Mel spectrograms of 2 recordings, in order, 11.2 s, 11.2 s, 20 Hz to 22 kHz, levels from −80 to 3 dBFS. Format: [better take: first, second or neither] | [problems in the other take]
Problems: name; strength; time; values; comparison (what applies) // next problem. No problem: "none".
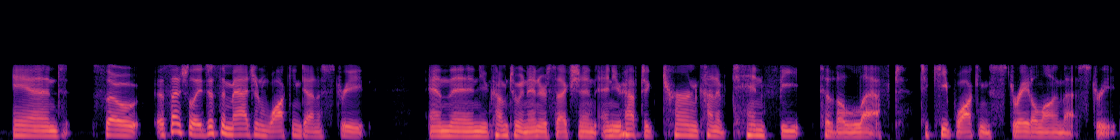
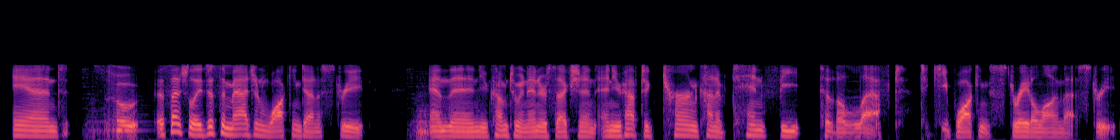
first | noise reduction (neural separator model SepFormer WHAM!)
